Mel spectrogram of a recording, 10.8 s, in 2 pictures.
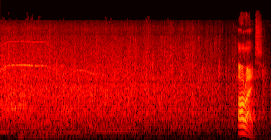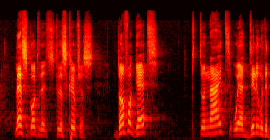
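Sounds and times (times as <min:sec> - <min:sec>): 
audience clapping hands: 0:00.0 - 0:05.6
speech: 0:04.8 - 0:08.6, 0:09.2 - 0:10.8.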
